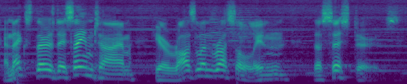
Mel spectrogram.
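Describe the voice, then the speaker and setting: A man's voice: medium pitch, big pitch swings, normal speed, darkish tone. A male announcer delivering 1940s radio advertising and announcements with folksy, punchy salesmanship. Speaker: announcer and sponsor pitchman. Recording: dull 1940s radio broadcast, music behind.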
